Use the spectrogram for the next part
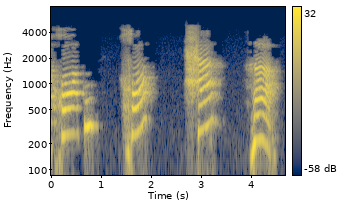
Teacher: جو نقطے والا خوا ہے وہ نکلتا ہے ادنا حلق سے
